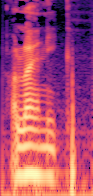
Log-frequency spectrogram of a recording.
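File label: bon appetit, Egyptian Arabic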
